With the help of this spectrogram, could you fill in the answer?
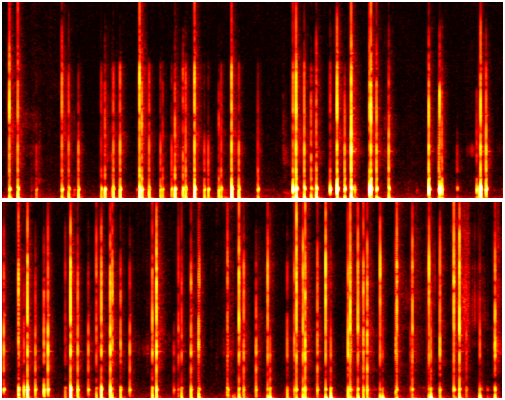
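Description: An empty, hollow clear plastic drink shaker with a red lid is tapped and scratched on its side and bottom with long nails. Dozens of quick, dry taps follow one another in an uneven rhythm, each a short hollow click with a mid-pitched body and a bright, crisp edge that dies away almost instantly.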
